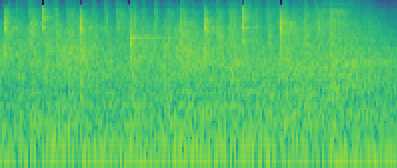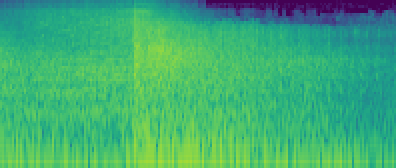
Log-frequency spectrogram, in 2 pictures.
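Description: Russian artillery shelling in Ukraine, heavy booming explosions and bursts rolling one after another, loud and dense, with a strong blast near the four-second mark and a fading tail.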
